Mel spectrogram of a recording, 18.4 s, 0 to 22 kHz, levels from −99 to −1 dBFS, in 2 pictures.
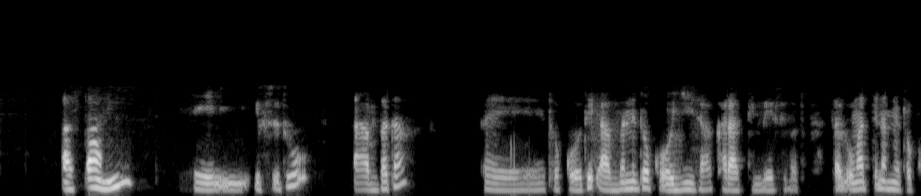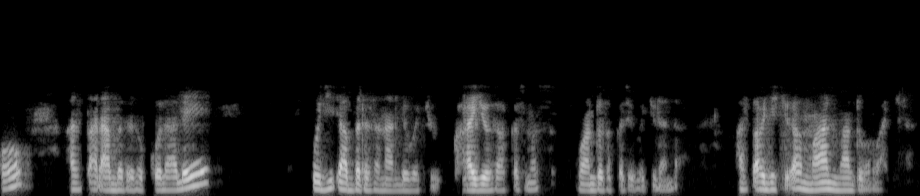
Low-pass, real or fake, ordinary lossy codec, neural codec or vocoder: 3.6 kHz; real; AAC, 24 kbps; none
